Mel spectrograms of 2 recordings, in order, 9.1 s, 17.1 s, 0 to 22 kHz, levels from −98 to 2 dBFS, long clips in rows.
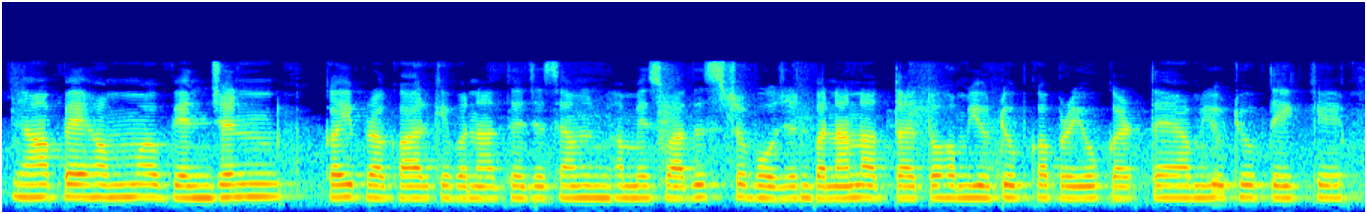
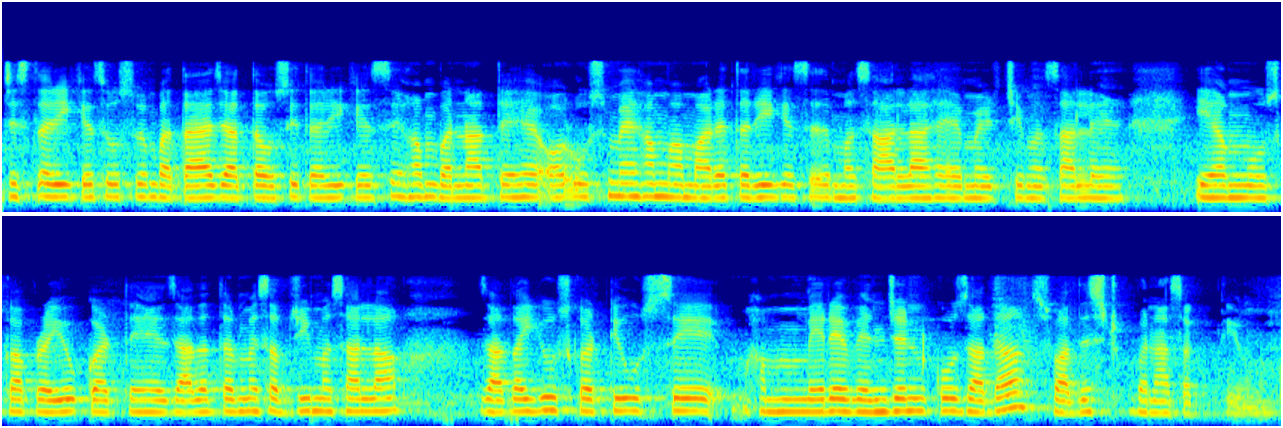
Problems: constant background noise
